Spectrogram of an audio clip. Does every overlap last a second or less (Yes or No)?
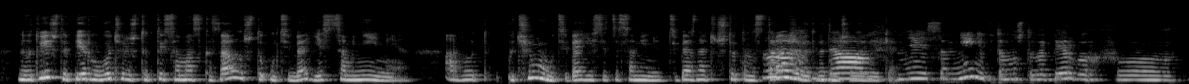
No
